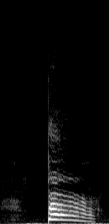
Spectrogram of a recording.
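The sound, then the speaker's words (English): A human voice imitates a hawk's screech: one loud, sudden, high-pitched cry that slides downward for about a second, with only faint background noise around it. “I can't screech that high. That's a pretty good hawk.”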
